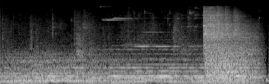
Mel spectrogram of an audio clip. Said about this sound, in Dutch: Terwijl de ene bewaker met hem de cel uitloopt, sluit de andere de deur.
